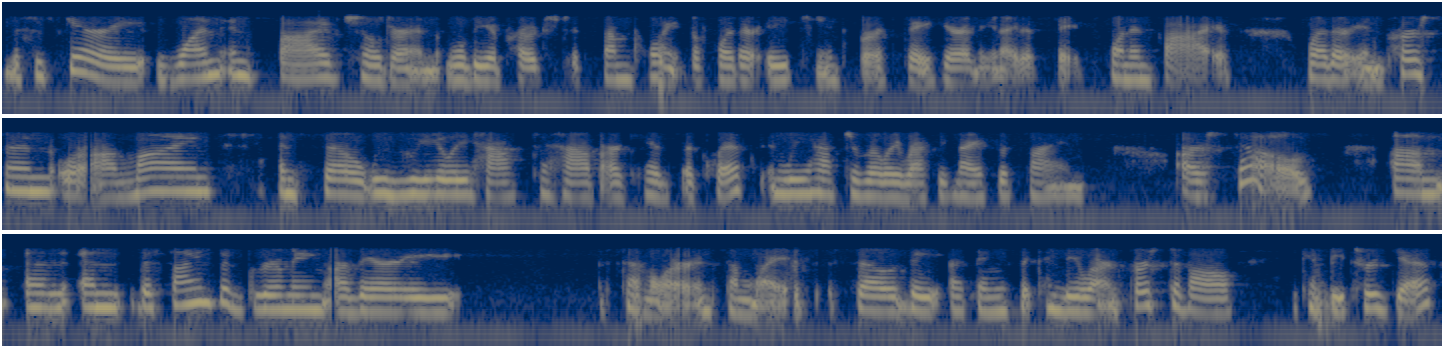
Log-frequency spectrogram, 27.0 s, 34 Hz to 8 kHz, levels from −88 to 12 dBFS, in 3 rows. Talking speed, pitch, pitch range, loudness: 175 wpm, 195 Hz, 180-220 Hz, -30 LUFS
